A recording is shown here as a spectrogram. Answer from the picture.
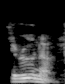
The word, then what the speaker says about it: Kiruna: So the nearest town's name in Swedish is Kiruna. You would probably pronounce it Kiruna.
